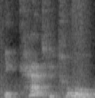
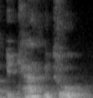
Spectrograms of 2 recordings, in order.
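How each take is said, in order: First: It is said with strong emotional denial. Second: It is said plainly, without emotion.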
